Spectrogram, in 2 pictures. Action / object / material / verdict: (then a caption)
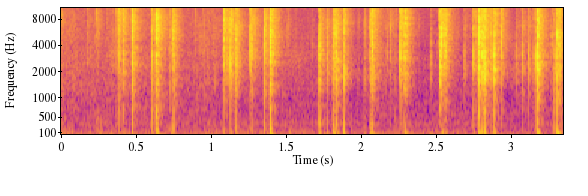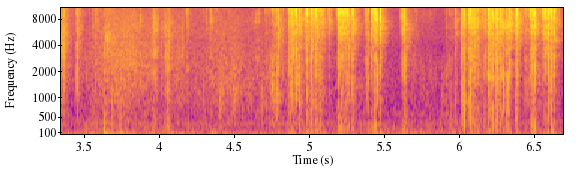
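scrape / nylon rain jacket sleeve cuff / nylon / none. Fingertips and nails rub, pinch and scratch the fabric and strap of a teal nylon rain jacket sleeve cuff, worn on the arm, close to the microphone. Sharp, bright crinkles and scratches pop out over a soft, continuous rustle. A denser, hissier swish of fabric builds toward the end.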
